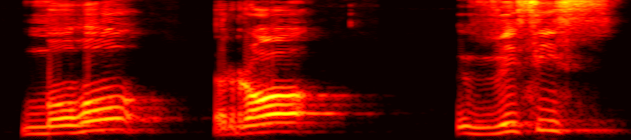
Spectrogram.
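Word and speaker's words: Mohorovičić: लिखो, MOHO, मोहो, ROVICIC, मोहो रोविसिस, right. अब आप जैसे भी प्रोनाउंस करना चाहो इसको मोहो डिसकंटिन्यूटी जो है वो कहा जाता है।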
